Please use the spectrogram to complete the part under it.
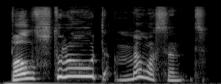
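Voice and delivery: high, loud stern roll call; calling a name. A narrator's reading. McGonagall calls the next student to the stool. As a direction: call the name out across the hall.

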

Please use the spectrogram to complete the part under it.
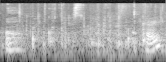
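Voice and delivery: whisper. Real, not acted. Overwhelmed by the toy.

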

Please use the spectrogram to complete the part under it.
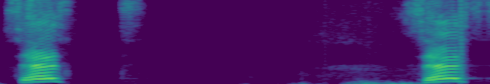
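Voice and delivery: shouted out to test the echo; loud calls ringing into the shaft; cave echo. Real, not acted. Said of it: "Sesim yankı yapıyor".

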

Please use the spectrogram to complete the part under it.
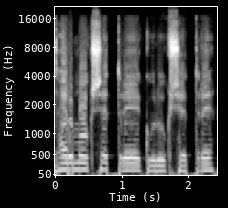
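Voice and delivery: slow, drawn-out Sanskrit recitation; recitation to repeat. Shown as a demonstration. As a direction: recite for learners to follow, pausing after lines. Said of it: "অবশ্যই পাঠ করবেন".

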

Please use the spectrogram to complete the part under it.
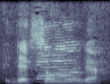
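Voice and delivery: usual speaking voice

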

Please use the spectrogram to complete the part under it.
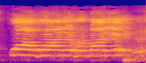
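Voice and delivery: high, loud Jamaican greeting; Jamaican Patois. Shown as a demonstration. Comedian greeting her own crowd, high loud Jamaican Patois. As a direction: holler a hearty Patois greeting.

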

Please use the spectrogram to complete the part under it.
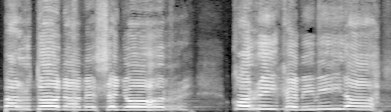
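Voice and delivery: loud, slow, pleading prayer; loud slow tearful plea to God for forgiveness. Retold or imitated. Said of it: "llorando le dije a Dios".

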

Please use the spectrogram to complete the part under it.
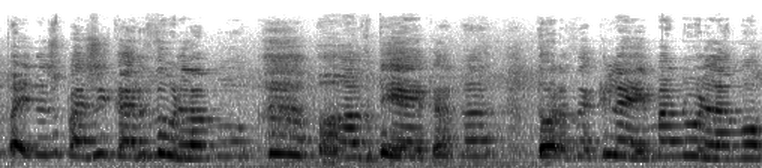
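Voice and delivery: high, hurried tearful wail; continued crying. A narrator's reading. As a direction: lament like a sobbing little boy. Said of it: "Συνέχισε λοιπόν ο κακομοίρης τα κλάματα". (κλαψιάρικο παιδικό παράπονο)

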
